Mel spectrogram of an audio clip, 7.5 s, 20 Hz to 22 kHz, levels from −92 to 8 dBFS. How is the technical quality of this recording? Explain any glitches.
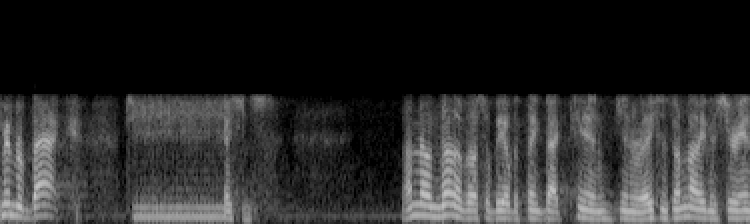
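Quality is poor throughout, with tandem speech coding affecting the whole clip. The speech sounds rough, muffled and warbly, which fits about three speech codecs in a row, likely ending in AMR-NB. Each coder re-encodes the previous one's damage. A spectrogram shows nothing above 3.7 kHz and smeared, unsteady harmonics.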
